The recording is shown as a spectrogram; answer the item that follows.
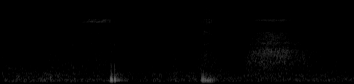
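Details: A French Bulldog, asleep on its owner on a Saturday afternoon, snores with rough, rattling snorts followed by a long breathy wheeze.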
